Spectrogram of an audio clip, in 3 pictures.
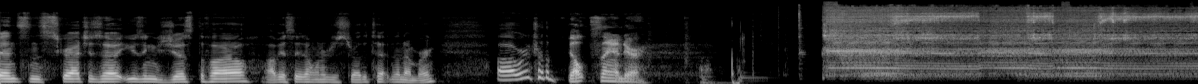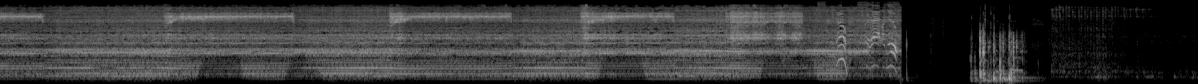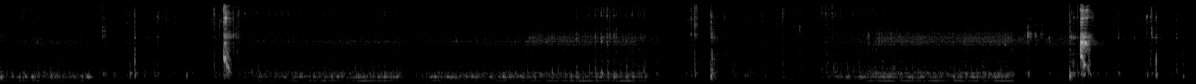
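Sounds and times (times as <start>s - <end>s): belt sander grinding metal: 8.2s - 21.0s.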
